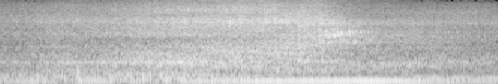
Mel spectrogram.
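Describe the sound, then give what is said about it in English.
A loud, steady low rumble of heavy truck engines fills the scene, swelling slightly around the middle as large trucks pass with a broad roaring whoosh, no voices present. “Noisy trucks.”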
